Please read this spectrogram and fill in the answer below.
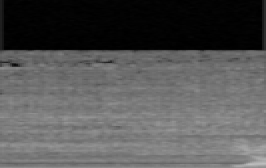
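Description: Motor hoe (walk-behind rotary tiller) engine running steadily with a low, even drone. A man's voice starts near the end.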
